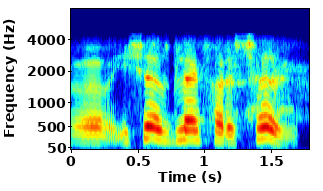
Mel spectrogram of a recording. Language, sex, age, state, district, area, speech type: Kashmiri, male, 30-45, Jammu and Kashmir, Baramulla, urban, conversation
